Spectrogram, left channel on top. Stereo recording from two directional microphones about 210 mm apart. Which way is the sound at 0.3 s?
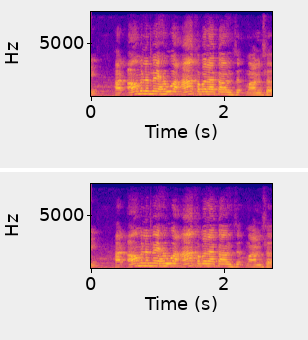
20° left (ahead or behind).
